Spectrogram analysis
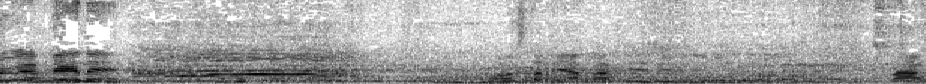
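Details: Big cow shown one morning in Indonesia, sold without bargaining and hauled away. A harmonic-rich moo opens, crowd chatter fills the middle, and another brief bovine call rises near the end.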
